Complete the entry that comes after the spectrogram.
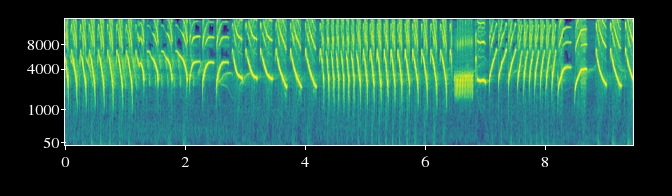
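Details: Canary song in 'ngeroll panjang' style, alternating looping downslurred whistles with bursts of quick rolling notes, plus a brief rasping buzz around six and a half seconds.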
